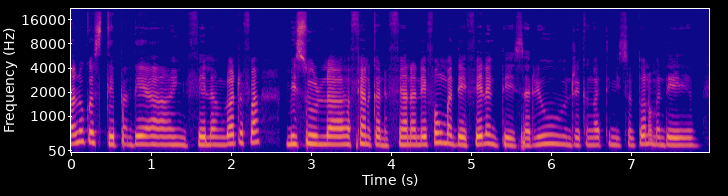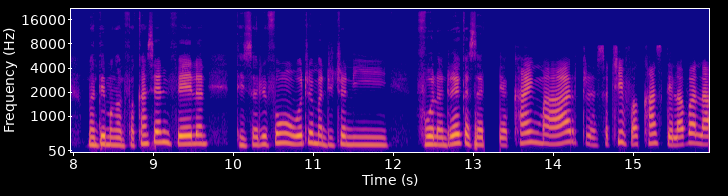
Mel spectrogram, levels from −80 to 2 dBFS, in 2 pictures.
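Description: Speech throughout carries a grainy, breathy edge on sibilants and upper harmonics, even though content extends to about 20.1 kHz. That texture is plainly audible and points to Bluetooth LC3 compression as the likely cause. At low bitrates the codec discards parts of the upper spectrum in each frame and substitutes shaped noise, and this character fits roughly 48 kbps with 10 ms frames. From 13.15 s to the end of the clip the input switched to a poorer device. A gap of about 200 ms of silence marks the change. After it, nothing is heard above 7.6 kHz, so the speech turns duller and boxier. The level falls by roughly 5 dB, and a new noise floor appears somewhere around 55 dB below the signal, with its own tonal colour. This matches the system handing capture to a narrower-band microphone or headset path partway through recording.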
